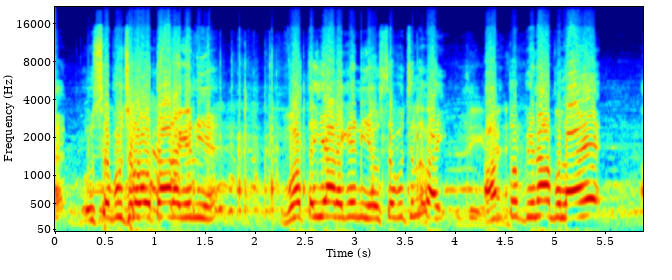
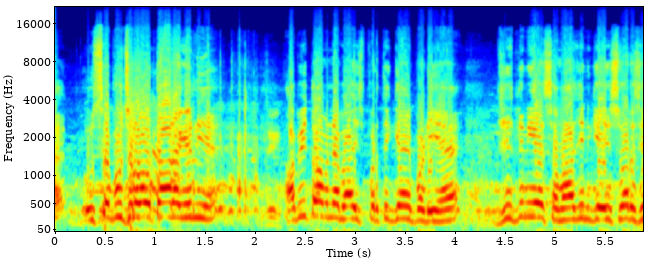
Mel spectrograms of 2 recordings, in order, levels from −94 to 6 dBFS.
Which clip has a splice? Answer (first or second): second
